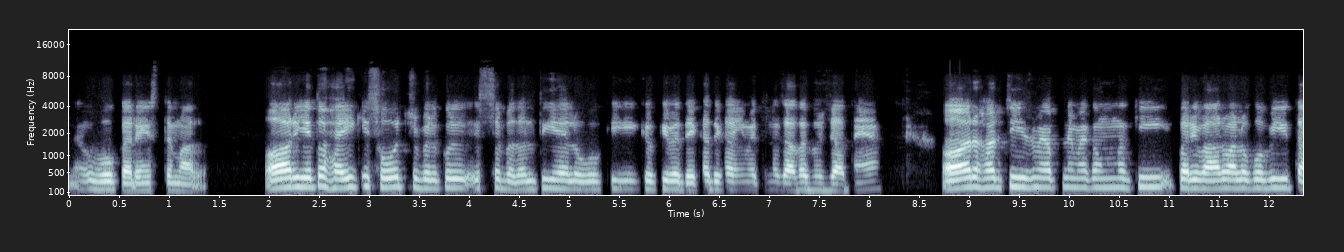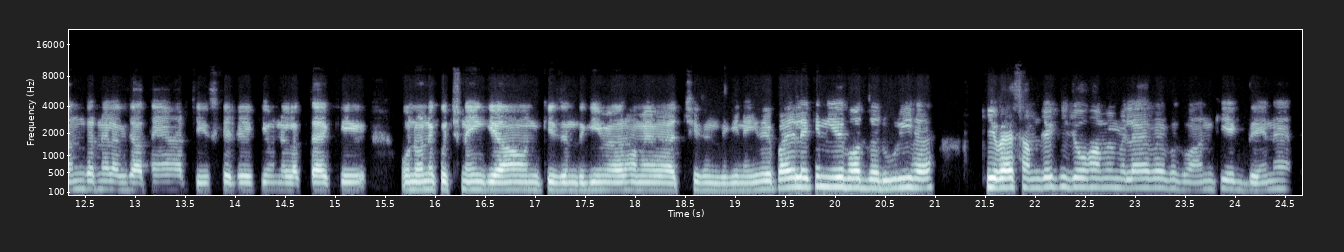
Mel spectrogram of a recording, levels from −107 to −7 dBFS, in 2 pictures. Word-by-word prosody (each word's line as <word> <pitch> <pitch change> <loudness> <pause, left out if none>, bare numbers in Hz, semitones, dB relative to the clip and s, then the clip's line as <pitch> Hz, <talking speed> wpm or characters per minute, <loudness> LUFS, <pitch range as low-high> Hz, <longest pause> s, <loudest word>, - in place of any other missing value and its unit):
वो 150 -1 -1
करें, 135 0 +1
इस्तेमाल। 135 -3 -6 0.7
और 185 +2 +8
ये 190 -1 +3
तो 205 +2 +1
है 175 - +4
ही 190 +2 +1
कि 205 +2 -6
सोच 190 0 -3
बिल्कुल 170 +1 -3 0.2
इससे 180 +1 -8
बदलती 155 +2 -5
है 165 -1 -1
लोगों 150 -1 -4
की, 155 +1 -10
क्योंकि 155 +1 -4
वह 155 0 +1
देखा-दिखाई 150 +1 -3
में 145 - -10
इतने 145 0 -17
ज़्यादा 140 0 +1
घुस 140 0 -12
जाते 130 +1 -1
हैं 150 +2 -5 0.7
और 175 +4 +9
हर 190 0 +3
चीज़ 195 -2 0
में 190 -1 -3
अपने 185 +1 -6
मैं 185 0 -6
कहूँगा 185 0 -6
कि 195 +5 -6
परिवार 165 -2 +3
वालों 170 0 +2
को 170 0 -2
भी 180 +1 -2
तंग 160 0 -3
करने 155 0 -3
लग 145 -2 -4
जाते 140 +1 -2
हैं 145 0 -6
हर 145 - -6
चीज़ 135 -1 -9
के 145 - +1
लिए, 140 +1 -2
कि 140 +1 -8
उन्हें 140 -1 -5
लगता 135 +2 0
है 140 0 +5
कि, 145 +2 -2 0.4
उन्होंने 145 +1 +3
कुछ 150 0 -1
नहीं 150 -1 +2
किया 145 -1 +7 0.2
उनकी 145 0 -1
ज़िंदगी 140 0 0
में - - -1
और 140 +1 +2
हमें 140 0 0
वह 140 -1 +2
अच्छी 135 +2 -3
ज़िंदगी 135 0 -4
नहीं 135 +1 -2
दे 155 0 +3
पाए, 180 +2 +6
लेकिन 195 +1 +3
ये 195 0 +6
बहुत 180 -1 +4
ज़रूरी 170 +2 +2
है, 175 -1 +3 0.6
कि 190 - +8
वह 185 +1 +9
समझे 180 +2 -1
कि 195 +1 -6
जो 190 +1 0
हमें 185 0 -3
मिला 175 0 -4
है 180 0 -2
वह 180 0 -3
भगवान 150 -2 -10
की 165 -1 -3
एक 145 -3 -8
देन 140 +2 -5
है। 160 0 -10
155 Hz, 205 wpm, -21 LUFS, 145-180 Hz, 0.7 s, और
